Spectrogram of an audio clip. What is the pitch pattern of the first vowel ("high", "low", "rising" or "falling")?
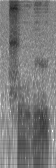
low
